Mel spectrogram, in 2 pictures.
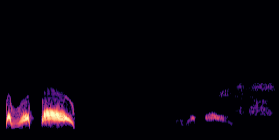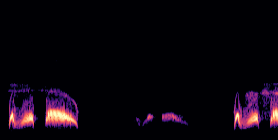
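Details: Decoy spotted dove in Vietnam, stimulated to coo quickly, in the thổ sấm voice style: three low, hoarse cooing phrases, each a short note then a longer rolling coo, with soft faint notes between them.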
